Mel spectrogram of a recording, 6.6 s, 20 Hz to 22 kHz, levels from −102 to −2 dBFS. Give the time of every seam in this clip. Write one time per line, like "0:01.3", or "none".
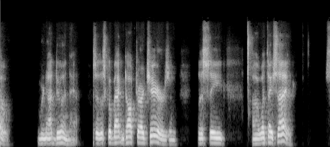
0:01.9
